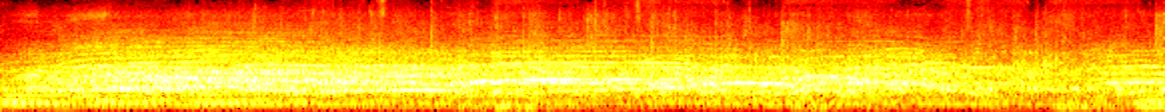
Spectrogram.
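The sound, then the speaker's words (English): A large audience boos loudly at a mention of Seagulls fans, a dense, sustained roar of many voices that holds steady for several seconds before easing off slightly at the end. “Listen, you can boo, you can get upset, but the prophets are in the room.”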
